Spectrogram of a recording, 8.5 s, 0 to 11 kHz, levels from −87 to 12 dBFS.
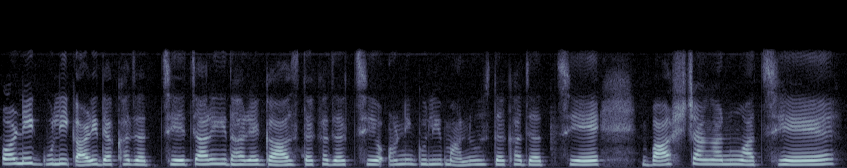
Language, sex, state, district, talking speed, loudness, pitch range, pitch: Bengali, female, West Bengal, North 24 Parganas, 105 wpm, -19 LUFS, 255-280 Hz, 270 Hz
